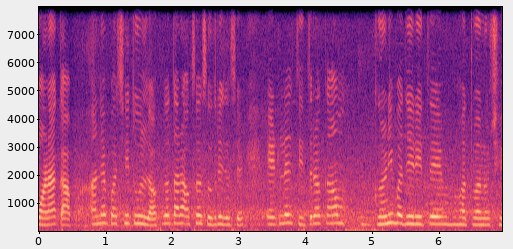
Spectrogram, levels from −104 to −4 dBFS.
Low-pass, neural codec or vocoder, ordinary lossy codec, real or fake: none; none; none; real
